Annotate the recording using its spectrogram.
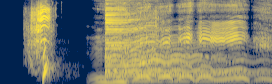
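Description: A cartoon bubble plop, a short quick upward-sweeping pop, followed by a character's wavering voice whose pitch wobbles rapidly up and down, about six or seven wobbles a second.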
